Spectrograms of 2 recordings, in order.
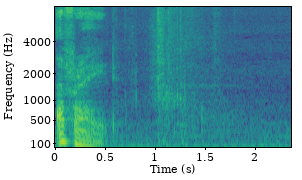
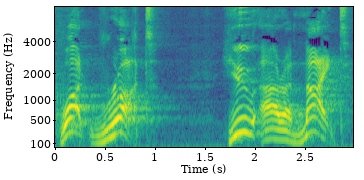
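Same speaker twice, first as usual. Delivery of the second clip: high, loud scoffing; storybook giant loudly objecting; giant's cry; 10 semitones higher, 6 dB louder than usual. A narrator's reading. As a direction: call out the bluff at full voice. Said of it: "cried the giant".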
